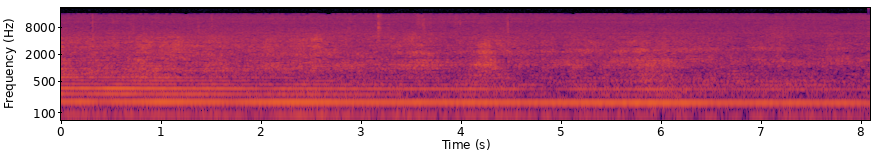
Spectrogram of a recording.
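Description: An engine running steadily, a constant hum that holds one pitch without rising or falling.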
